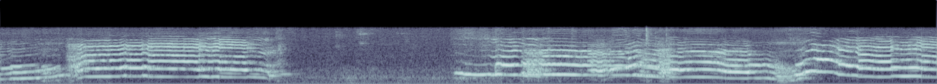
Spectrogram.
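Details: Two pet Siberian Huskies howl and 'talk' before a walk, voicing whenever someone enters the bathroom to ask for an outing. A long, smooth, rising then steady howl breaks off, then returns after a pause as wavering, overlapping howls.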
